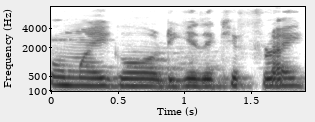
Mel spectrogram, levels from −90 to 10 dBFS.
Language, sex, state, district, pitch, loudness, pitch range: Hindi, female, Bihar, Araria, 210 Hz, -14 LUFS, 205-220 Hz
